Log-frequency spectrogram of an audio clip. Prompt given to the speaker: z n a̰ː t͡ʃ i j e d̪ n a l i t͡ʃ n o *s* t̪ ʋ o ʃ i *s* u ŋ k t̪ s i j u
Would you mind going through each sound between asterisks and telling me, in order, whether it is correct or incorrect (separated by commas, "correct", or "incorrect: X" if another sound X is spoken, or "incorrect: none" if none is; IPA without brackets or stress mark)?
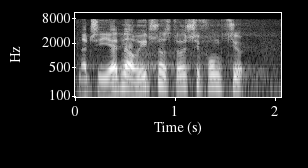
correct, incorrect: f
